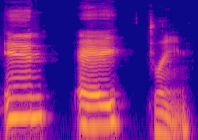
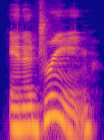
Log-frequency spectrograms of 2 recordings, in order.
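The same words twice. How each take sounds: First: The stress falls before the last word. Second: The stress falls on the last word. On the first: The speaker calls it wrong. "we wouldn't say in a dream" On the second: The speaker calls it right. "unstressed, unstressed, stressed"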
